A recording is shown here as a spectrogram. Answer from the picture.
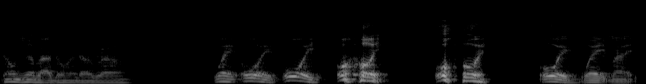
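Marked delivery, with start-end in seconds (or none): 2.1-6.4 loud mock English "oi" calls; English accent. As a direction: shout it in a put-on English accent. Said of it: "Am I saying it in an English accent".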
